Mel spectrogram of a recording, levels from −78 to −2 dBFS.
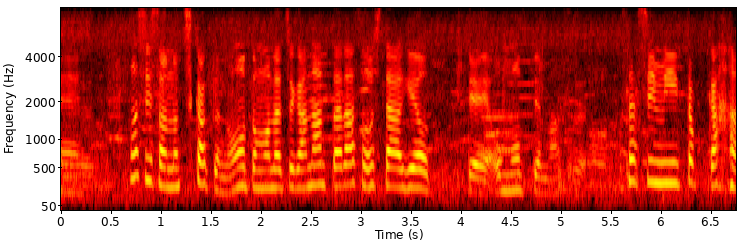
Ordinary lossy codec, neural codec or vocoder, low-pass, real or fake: none; none; none; real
